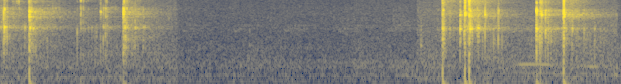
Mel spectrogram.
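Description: A child shakes a small red shaker box and then a small blue one, with unknown contents, to test whether they make the same sound. Each gives a short burst of bright, clicking rattles, separated by a quiet pause. The two boxes sound equally loud, a correct match.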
